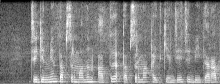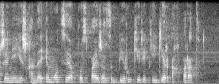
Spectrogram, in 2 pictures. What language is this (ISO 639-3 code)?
kaz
